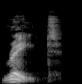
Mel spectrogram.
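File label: "reit", British English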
